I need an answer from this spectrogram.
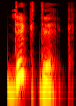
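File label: "dik-dik", British English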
